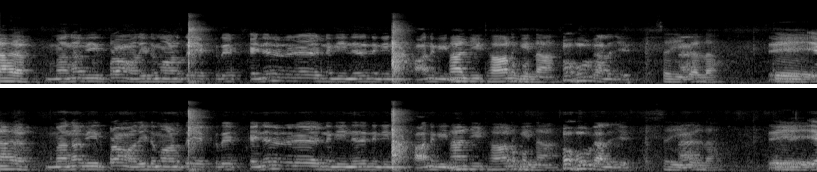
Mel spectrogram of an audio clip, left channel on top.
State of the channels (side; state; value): both; normal; correlation 0.07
